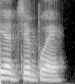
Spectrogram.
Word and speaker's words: Ojibwe: No, I'm going to butcher this as well. Awobi tribe, Ojibwe. No, how do you say that? – The Ojibwe. – The Ojibwe tribe.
